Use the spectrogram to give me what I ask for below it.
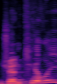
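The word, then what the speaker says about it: Gentile: because I can't remember is it genti yes so say Mary gentil I thought the e was pronounced okay good the Mary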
